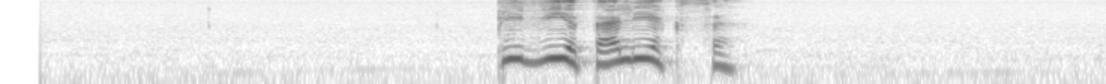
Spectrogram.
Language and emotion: Russian, positive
